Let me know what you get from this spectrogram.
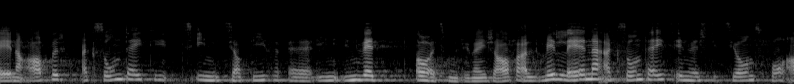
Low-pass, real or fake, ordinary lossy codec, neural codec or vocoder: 7.2 kHz; fake; none; codec, 16 kHz, 16 kbps, FunCodec, trained on Chinese and English, 50 frames a second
